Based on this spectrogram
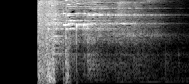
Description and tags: Crash porcelain
porcelain, broken, breaking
